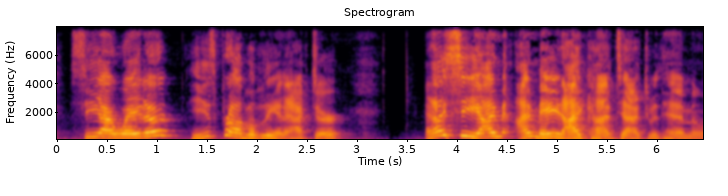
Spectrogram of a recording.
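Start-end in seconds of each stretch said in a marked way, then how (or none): 0.2-2.9 put-on very loud, high-pitched Israeli accent. Retelling what a woman said about their waiter at lunch, in her very loud Israeli voice. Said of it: "in her very loud Israeli voice".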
